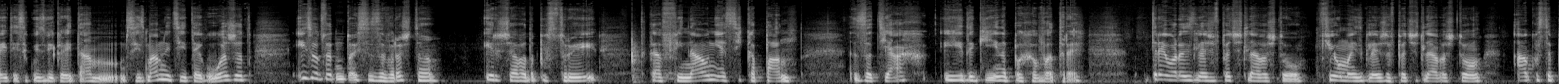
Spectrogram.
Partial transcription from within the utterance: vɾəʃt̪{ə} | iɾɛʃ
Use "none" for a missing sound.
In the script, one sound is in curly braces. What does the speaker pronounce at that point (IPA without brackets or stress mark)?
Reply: ə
